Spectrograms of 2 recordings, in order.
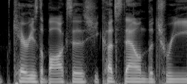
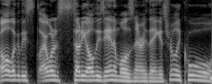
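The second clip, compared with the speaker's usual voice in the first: higher, very fast gushing; excited Riko; 6 semitones higher, much faster than usual. Retold or imitated. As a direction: rattle off with eager excitement. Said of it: "and she's like".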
